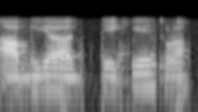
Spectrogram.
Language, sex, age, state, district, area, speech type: Hindi, male, 18-30, Madhya Pradesh, Jabalpur, urban, conversation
